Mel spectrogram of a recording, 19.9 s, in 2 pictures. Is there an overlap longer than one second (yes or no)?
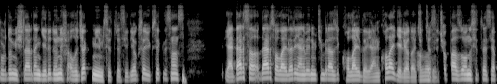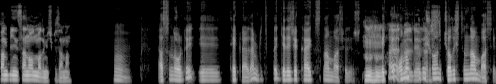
yes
